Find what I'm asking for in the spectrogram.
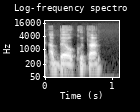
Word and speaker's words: Abeokuta: Yeah, so the pronunciation is actually Abeokuta. Yeah, but it's okay. But you did a pretty good job. You're close. So it's Abeokuta 52, and Abeokuta is the capital of my home state back in Nigeria, which is Ogun State.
